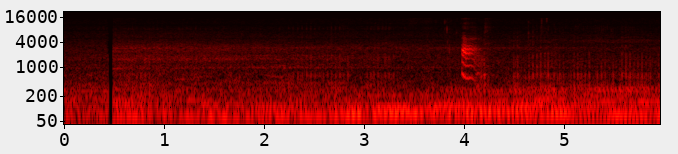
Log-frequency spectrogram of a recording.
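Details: Sleeping domestic cat snoring, a soft, low rumbling breath sound running steadily throughout, with a brief sharp click near the start and a short rising chirp about two-thirds of the way in.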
